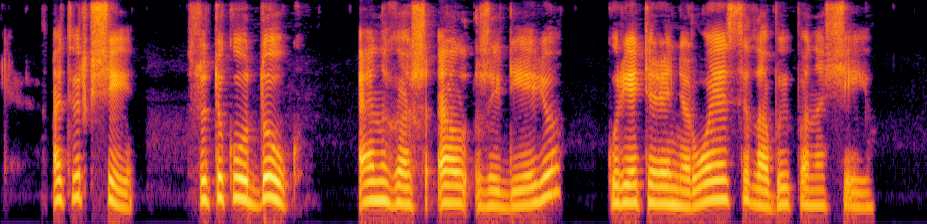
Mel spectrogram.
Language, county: Lithuanian, Panevėžys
